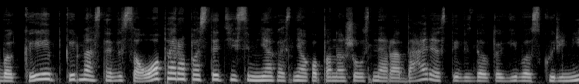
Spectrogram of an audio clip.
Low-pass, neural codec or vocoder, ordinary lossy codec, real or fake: 14.4 kHz; none; Opus, 24 kbps; real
